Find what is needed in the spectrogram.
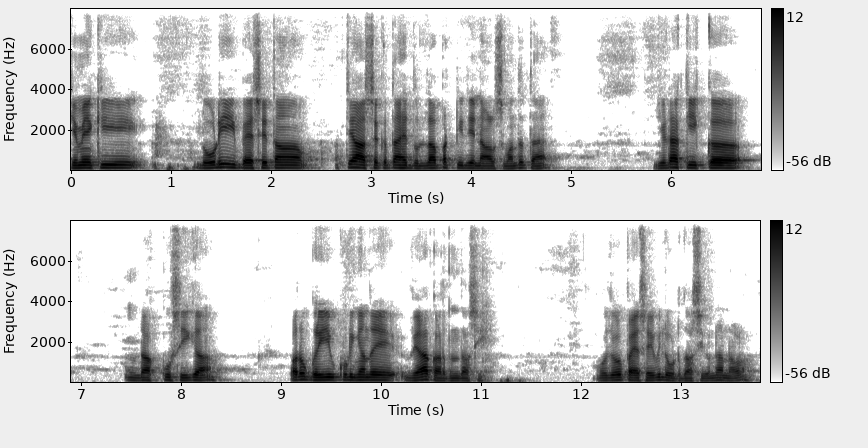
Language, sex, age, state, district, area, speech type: Punjabi, male, 30-45, Punjab, Mansa, urban, spontaneous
